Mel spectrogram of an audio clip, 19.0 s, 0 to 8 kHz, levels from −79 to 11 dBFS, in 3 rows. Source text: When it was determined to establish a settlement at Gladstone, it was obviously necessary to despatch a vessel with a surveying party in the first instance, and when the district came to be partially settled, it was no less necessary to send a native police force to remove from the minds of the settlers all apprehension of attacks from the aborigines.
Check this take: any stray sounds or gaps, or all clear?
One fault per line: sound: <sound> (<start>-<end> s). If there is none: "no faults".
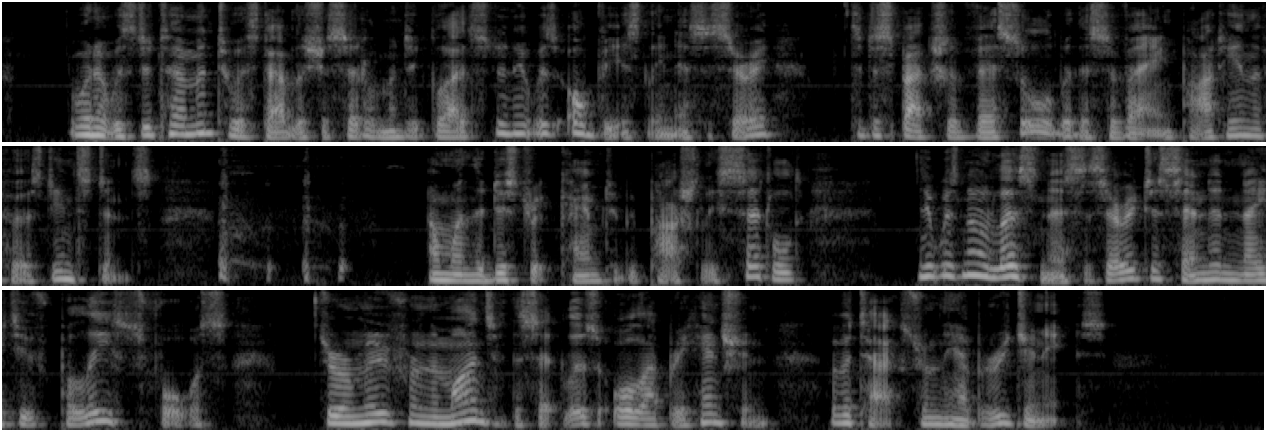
sound: cough (7.4-8.1 s)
